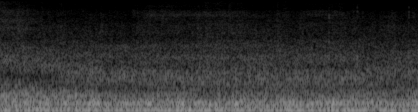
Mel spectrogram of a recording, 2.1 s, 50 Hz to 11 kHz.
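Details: Late-1970s Kmart (Lakewood) K-223 20" box fan with a McMillan motor: steady hum with a faint loose buzzy chatter on top from the back grill rattling against the housing.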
